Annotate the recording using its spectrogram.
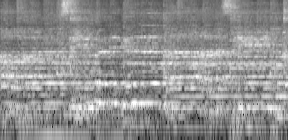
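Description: Two male singers performing a Tatar-language nasheed live, singing in harmony over a musical backing, holding notes for about a second at a time.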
